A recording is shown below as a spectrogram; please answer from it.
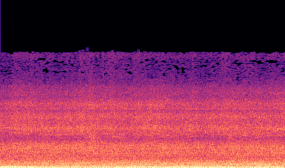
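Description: Steady machine drone: a constant low hum with a broad hiss over it, holding an even level throughout.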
